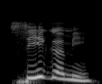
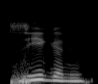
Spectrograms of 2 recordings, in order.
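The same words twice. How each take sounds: First: It is said loudly with strong emphasis. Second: It is said quietly in a lower tone. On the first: It is a firm, heated order. "imagina nesse tom" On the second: It is a milder, lighter order. "para esse tom mais baixo"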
